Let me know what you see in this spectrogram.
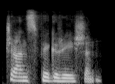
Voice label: "Transfiguration", Indian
